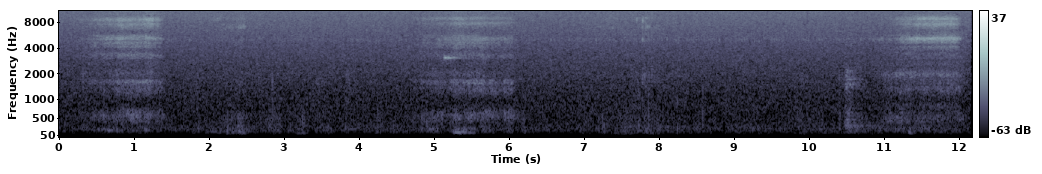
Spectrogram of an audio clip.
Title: Tsar Le, my cocker spaniel sleeping . He's snoring.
